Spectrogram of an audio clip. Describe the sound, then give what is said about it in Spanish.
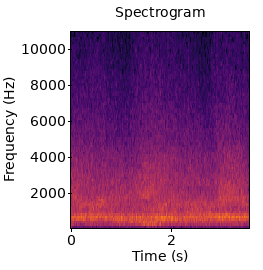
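A political rally audience chanting together as one sustained, dense roar of many voices, loud and steady from start to finish. “También mientras el público coreaba una y otra vez esto.”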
